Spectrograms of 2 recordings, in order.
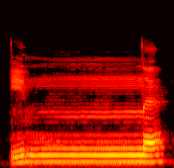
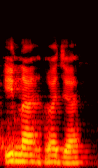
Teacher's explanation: Nah, ini dibaca dengan suara berdengung ya. Ketika ada nun bertasjid ya, maka suaranya harus didengungkan. Inna. Istilahnya dalam ilmu tajwid namanya bacaan gunnah gitu ya.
